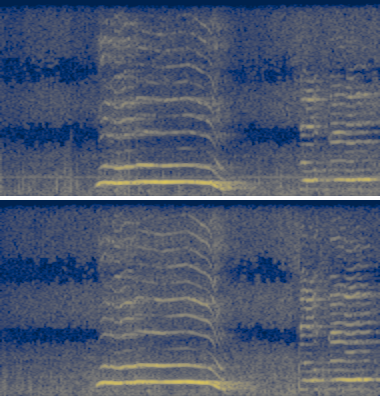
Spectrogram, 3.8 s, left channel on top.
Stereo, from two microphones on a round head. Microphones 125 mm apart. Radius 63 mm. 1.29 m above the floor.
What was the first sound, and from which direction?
A shout, centre (ahead or behind).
